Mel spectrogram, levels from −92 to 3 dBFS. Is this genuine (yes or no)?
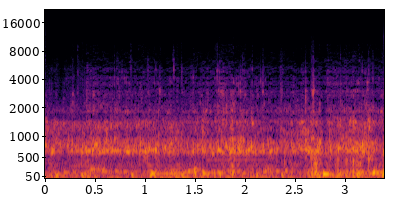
yes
